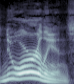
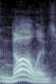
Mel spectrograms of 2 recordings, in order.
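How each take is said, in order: First: The name is said in full with every syllable. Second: The name is squeezed into two short syllables. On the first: This is how an outsider says it. The speaker calls it right. "it's New Orleans" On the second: This is how locals say it. The speaker calls it wrong. "it's not Nolens"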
